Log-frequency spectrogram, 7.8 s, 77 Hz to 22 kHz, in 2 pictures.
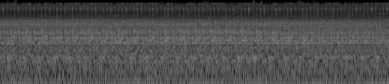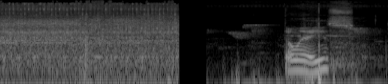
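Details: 2015 Ford New Fiesta, 60,000 km, after adding a product to the engine for its chronic tappet-like noise: steady, even idle with only a faint light ticking left from the top end; noise reduced.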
